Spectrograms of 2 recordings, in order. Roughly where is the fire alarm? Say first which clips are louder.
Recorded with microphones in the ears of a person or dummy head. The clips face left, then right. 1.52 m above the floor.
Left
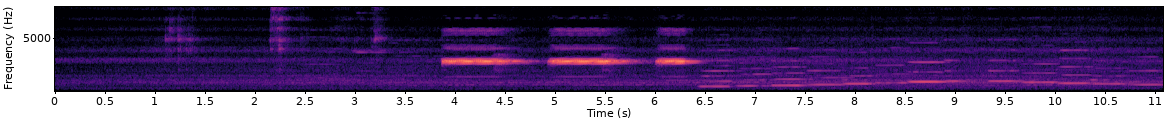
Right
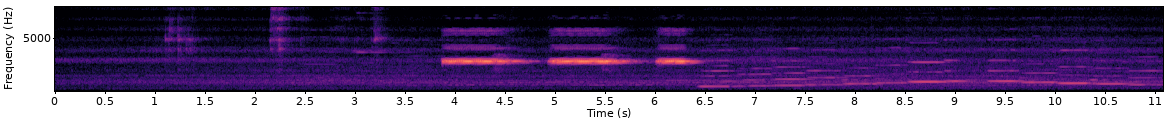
Left 1 dB; left.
